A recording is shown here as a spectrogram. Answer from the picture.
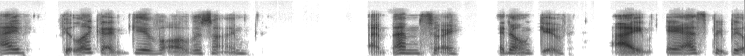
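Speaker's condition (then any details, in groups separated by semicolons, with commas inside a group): Multiple sclerosis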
